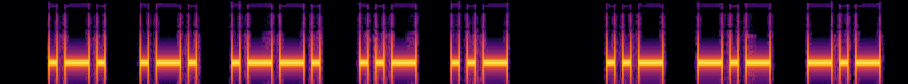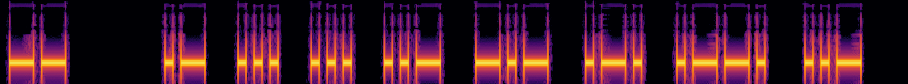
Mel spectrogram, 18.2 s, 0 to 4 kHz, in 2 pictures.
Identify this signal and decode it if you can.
Morse code, heard as a keyed tone, about 15 wpm, spaced as for 13 wpm, 600 Hz. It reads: RRPUU UKKM ASSUKRPU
